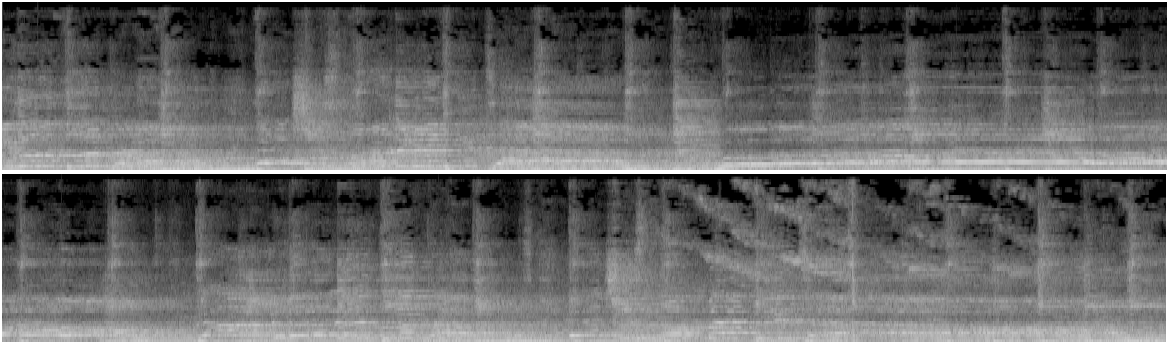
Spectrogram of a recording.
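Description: Live acoustic band music: a woman sings the melody, holding one long high note around the middle, over acoustic guitar chords and steady cajon beats.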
